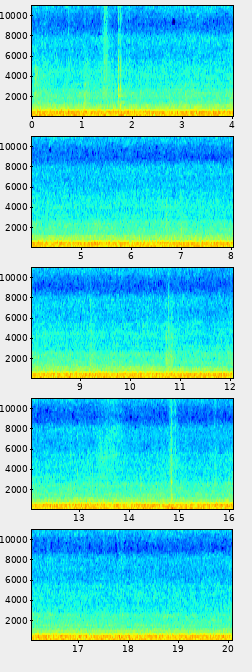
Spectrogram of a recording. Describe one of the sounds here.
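A gas burner roars steadily.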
